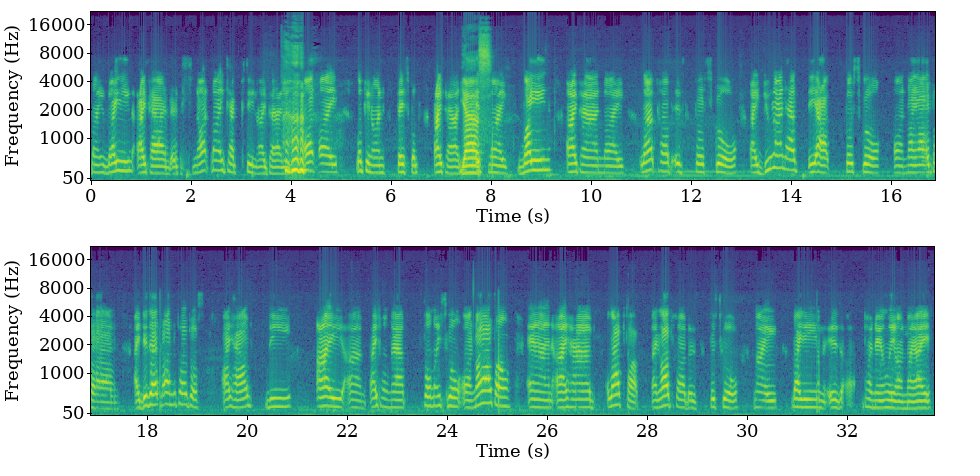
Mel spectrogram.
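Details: Adult woman born with cerebral palsy affecting both sides of her body; speech largely unintelligible to automatic transcription; dysarthria (cerebral palsy).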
